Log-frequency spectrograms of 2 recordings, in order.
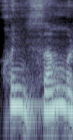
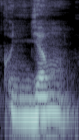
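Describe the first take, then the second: First: The middle consonant is not a j sound. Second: The middle consonant is a soft j sound. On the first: The speaker calls it wrong. "என்றும் வராது" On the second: The speaker calls it right. "ஜன்னு தான் வரும்"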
